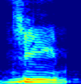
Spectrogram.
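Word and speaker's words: ج: இப்ப அடுத்த எழுத்து ஜீம் என்னது ஜீம் தமிழ் எழுத்துக்கு ஜி இருக்குல்ல அந்த ஜி வச்சு இம் போட சொல்லணும் ஜீம் அதே இதுல அடுத்த எழுத்து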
